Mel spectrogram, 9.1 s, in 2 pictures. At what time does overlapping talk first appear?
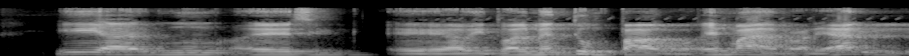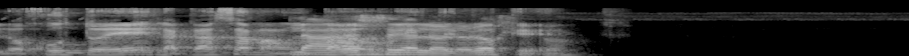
6 s

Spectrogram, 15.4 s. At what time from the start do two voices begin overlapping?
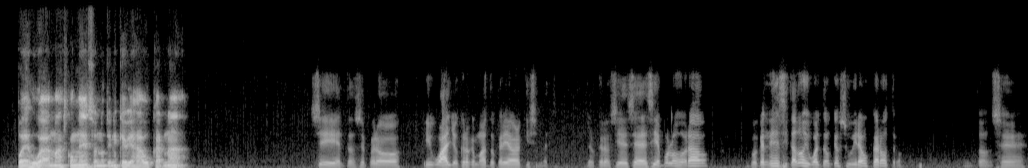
none

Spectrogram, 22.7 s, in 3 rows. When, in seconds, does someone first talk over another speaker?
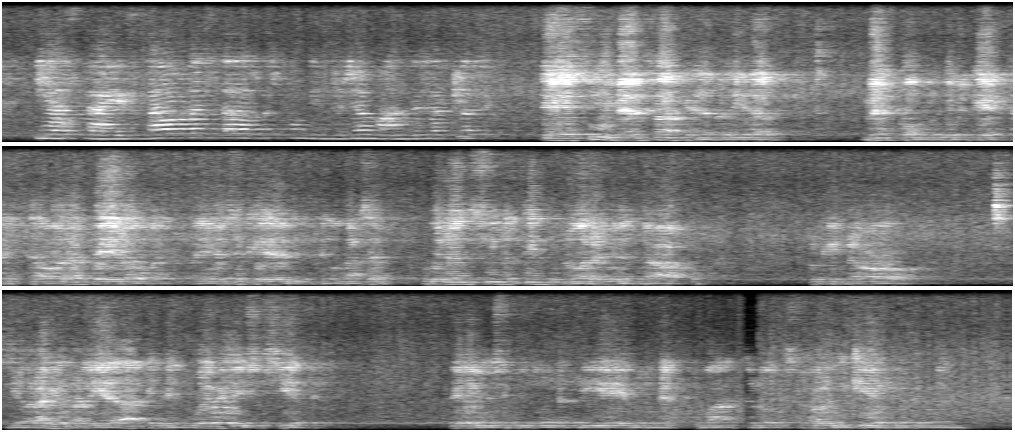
none

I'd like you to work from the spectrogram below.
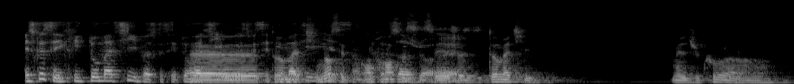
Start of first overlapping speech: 2 s

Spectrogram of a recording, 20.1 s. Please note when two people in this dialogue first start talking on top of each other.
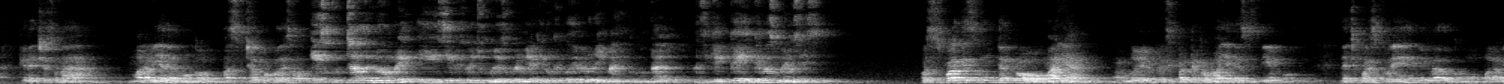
none

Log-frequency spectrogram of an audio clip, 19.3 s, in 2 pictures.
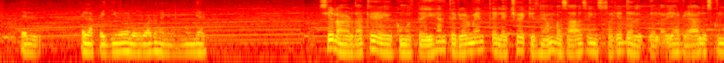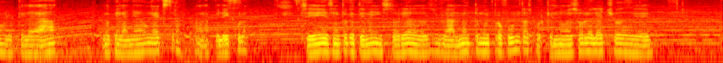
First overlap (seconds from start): none

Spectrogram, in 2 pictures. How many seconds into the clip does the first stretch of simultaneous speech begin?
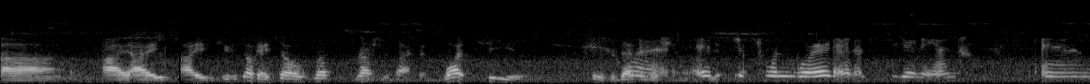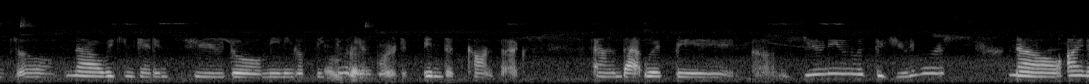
6 s

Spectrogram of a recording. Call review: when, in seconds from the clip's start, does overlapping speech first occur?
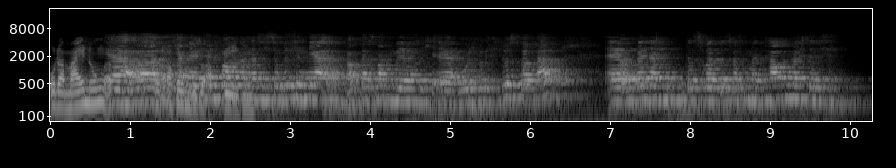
1 s

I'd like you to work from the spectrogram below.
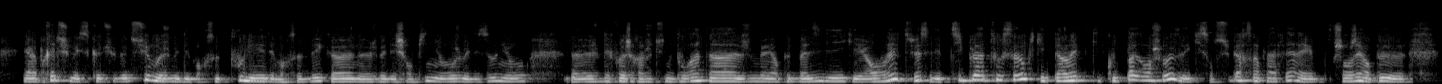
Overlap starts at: none

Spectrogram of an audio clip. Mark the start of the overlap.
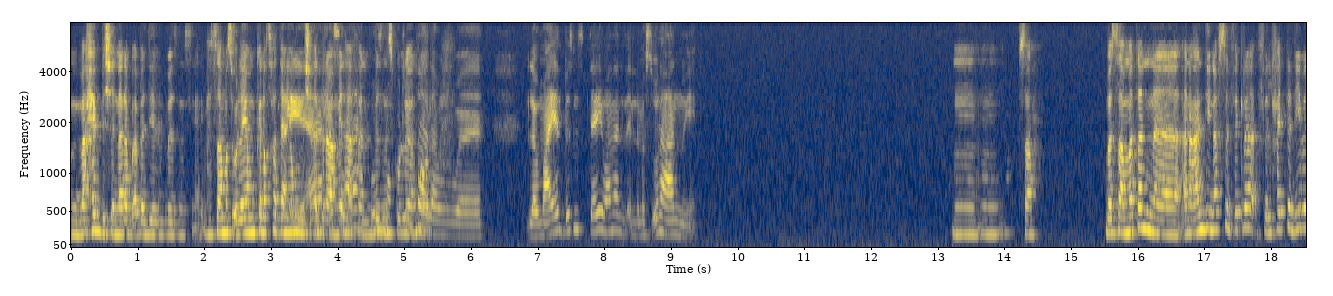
3 s

